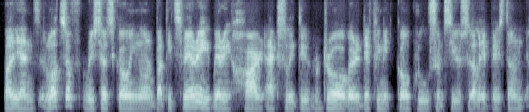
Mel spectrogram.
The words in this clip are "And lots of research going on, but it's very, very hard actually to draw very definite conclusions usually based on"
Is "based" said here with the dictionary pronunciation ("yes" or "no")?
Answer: yes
